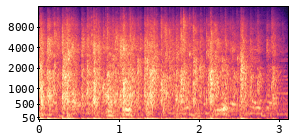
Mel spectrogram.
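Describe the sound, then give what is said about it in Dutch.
A burst of steady applause, many hands clapping in a dense, crackling wash that holds at an even loudness for about three seconds, with faint voices mixed in. “Applaus, applaus voor... applaus.”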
